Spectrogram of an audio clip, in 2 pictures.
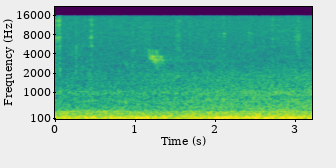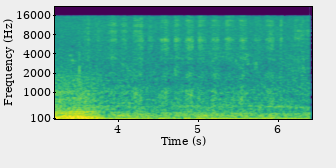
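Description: Pencil scratching as it draws lines on a small wooden block. A low rumble underneath stops abruptly about four seconds in.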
